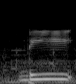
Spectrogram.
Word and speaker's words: data: Now the next one in the list is DATA.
